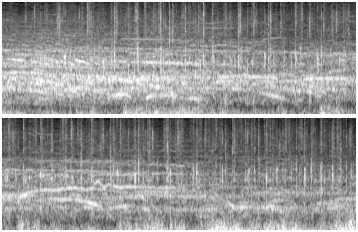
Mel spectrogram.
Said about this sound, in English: This crowd comes to life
